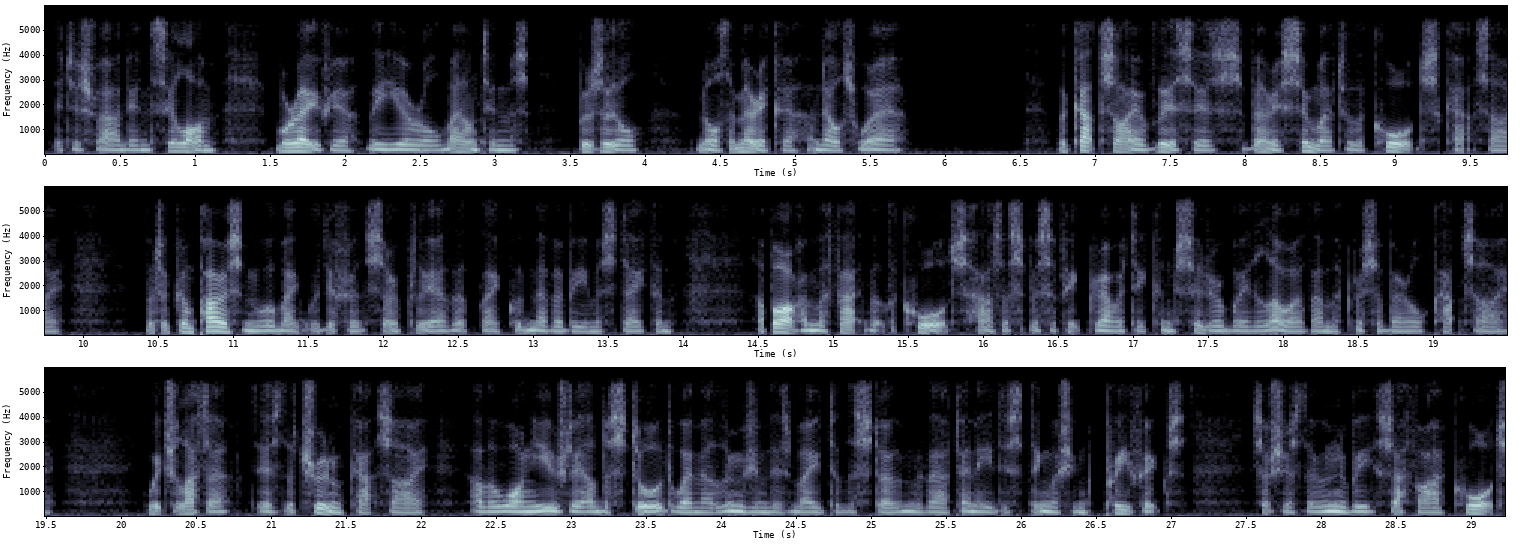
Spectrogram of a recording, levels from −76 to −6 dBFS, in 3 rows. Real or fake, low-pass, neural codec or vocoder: fake; 5.4 kHz; autoencoder, 22.05 kHz, a latent of 192 numbers a frame, VITS, trained on many speakers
